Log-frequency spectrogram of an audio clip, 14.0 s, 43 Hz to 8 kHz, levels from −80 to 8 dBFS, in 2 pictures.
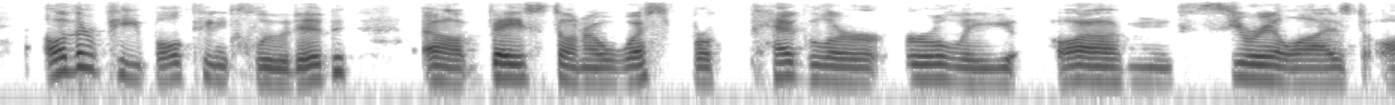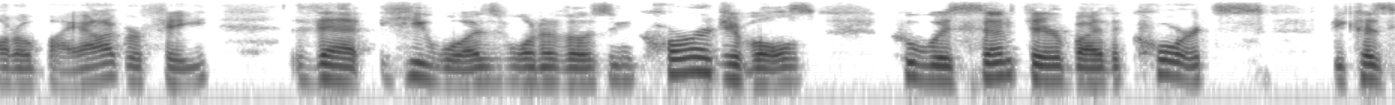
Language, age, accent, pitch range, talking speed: English, 60-79, American, 145-185 Hz, 120 wpm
